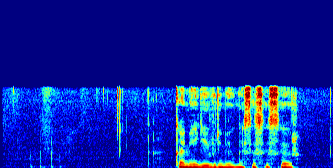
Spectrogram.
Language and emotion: Russian, neutral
